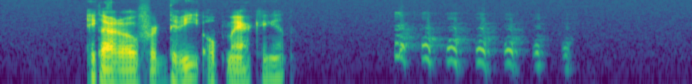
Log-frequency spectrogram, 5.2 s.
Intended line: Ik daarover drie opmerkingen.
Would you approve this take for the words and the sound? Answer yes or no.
no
